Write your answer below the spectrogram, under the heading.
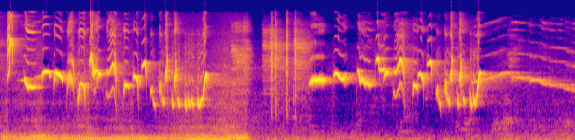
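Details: White-rumped shama agitated into fight-singing, tail-flicking: two long bursts of rapid, varied whistled and warbled notes with sharp chips, over faint low rumble early on.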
